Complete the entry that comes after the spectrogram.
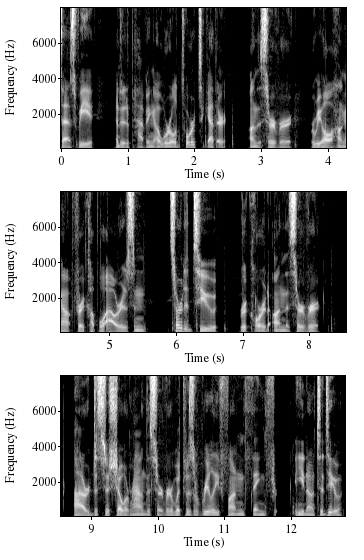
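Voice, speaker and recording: A young man who makes Minecraft videos, talking casually to his viewers in a relaxed, rambling way with many fillers and soft laughs. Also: rumbling low. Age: young adult. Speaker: Minecraft content creator.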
